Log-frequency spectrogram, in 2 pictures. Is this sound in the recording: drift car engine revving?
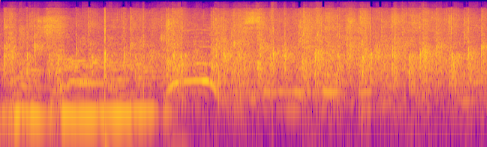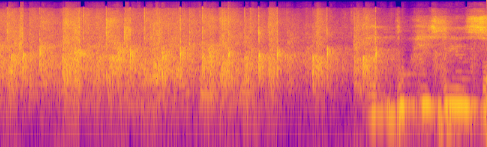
no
